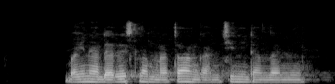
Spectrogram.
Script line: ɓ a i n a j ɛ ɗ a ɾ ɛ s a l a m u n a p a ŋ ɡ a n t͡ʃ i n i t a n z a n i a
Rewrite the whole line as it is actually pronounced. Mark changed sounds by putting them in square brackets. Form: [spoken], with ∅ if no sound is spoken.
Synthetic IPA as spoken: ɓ a i n a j [a] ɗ a ɾ ɛ s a l a m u n a [t] a ŋ ɡ a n t͡ʃ i n i t a n z a n i a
